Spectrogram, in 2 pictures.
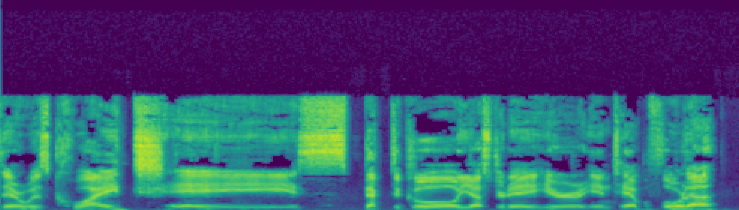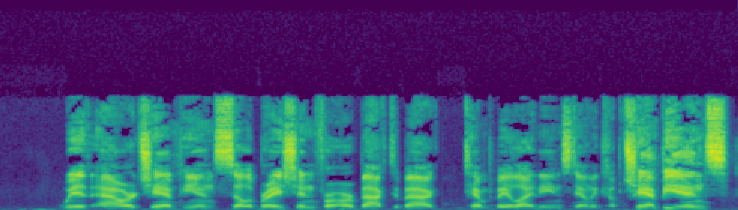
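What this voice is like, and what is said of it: Slightly nasal voice. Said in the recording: “I sound a little nasally”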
